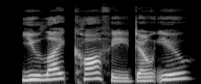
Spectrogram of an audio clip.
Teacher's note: Now repeat both roles, making your voice rise slightly at the end of the tag question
